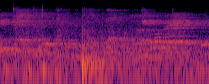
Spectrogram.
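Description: Indistinct voices echoing in a large indoor sports hall, with one sharp thud about one and a half seconds in.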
